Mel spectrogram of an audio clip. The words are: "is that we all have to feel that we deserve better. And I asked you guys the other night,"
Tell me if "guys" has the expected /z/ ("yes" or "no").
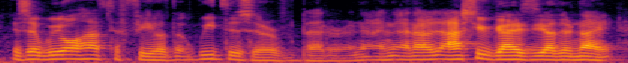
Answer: yes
